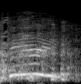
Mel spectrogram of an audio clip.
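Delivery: loud, very high cry of "Terry!"; exclaimed name. Retold or imitated. Storyteller crying out the catcher's name, high exclamation.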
